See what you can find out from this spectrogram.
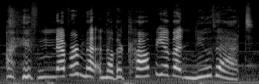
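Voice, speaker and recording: A woman narrator acts out a meek young alien woman with a high, shift+ voice. She is timid and submissive, speaking hesitantly as an audiobook character over faint music. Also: moderate pace, bright, forceful tone. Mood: excited. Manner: hesitant, meek, brief replies.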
